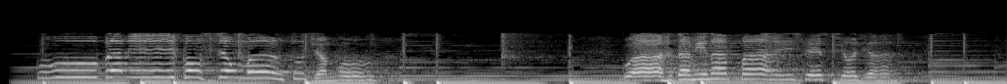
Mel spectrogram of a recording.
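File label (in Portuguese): Romântica religiosa, feminino; Telemensagens; Românticas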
